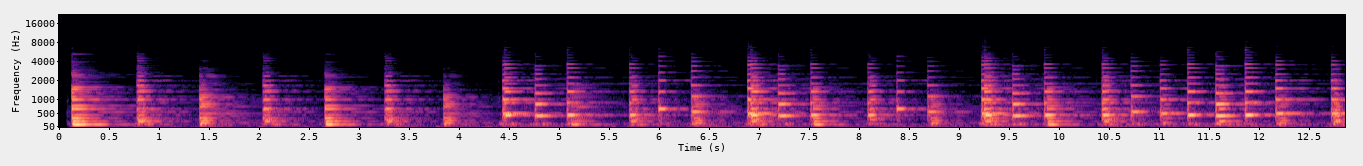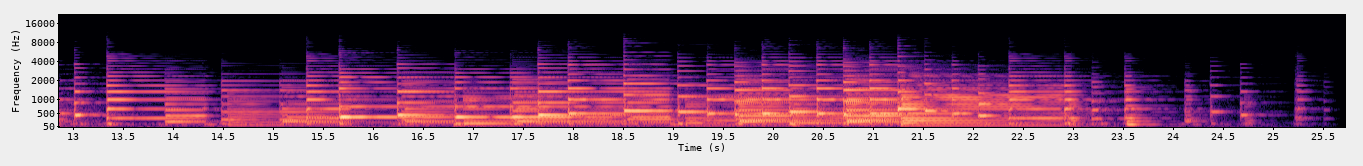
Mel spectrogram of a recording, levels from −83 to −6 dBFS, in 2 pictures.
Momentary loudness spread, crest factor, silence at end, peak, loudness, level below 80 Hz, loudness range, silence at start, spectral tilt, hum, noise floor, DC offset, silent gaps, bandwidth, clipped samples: 17 LU; 18 dB; 0.35 s; -4 dBFS; -23 LUFS; -50 dBFS; 8 LU; 0.1 s; -8 dB/octave; none; -45 dBFS; under 0.1%; none; 8.6 kHz; under 0.1%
